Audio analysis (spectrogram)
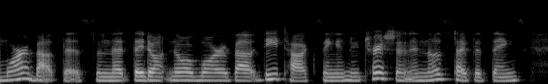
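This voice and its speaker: A woman speaks with an American accent in a normal speaking voice. Her pitch is medium and her pace fairly slow. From Montana. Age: 60s. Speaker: Lyme disease survivor and health practitioner. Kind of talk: podcast interview.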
